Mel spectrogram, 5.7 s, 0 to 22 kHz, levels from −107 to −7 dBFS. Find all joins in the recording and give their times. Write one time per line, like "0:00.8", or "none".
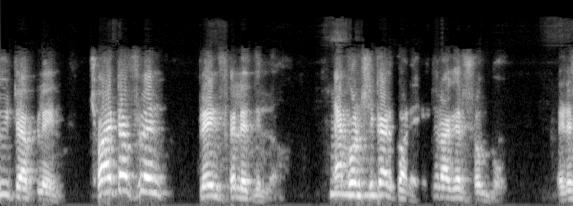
0:04.3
